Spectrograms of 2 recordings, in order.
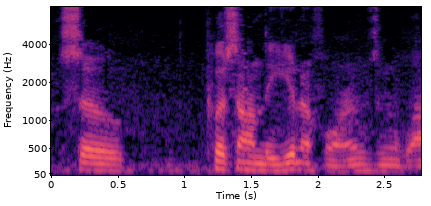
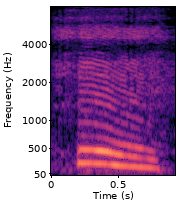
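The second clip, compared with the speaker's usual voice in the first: real yawn, high and falling; big tired yawn; 9 semitones higher, 6 dB louder than usual. Real, not acted. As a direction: let out a loud, long yawn. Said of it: "yeah, still yawning".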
